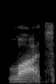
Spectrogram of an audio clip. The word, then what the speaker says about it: Lotz: MZ, did you say Lutz or Lots? Lotz, Lotz.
